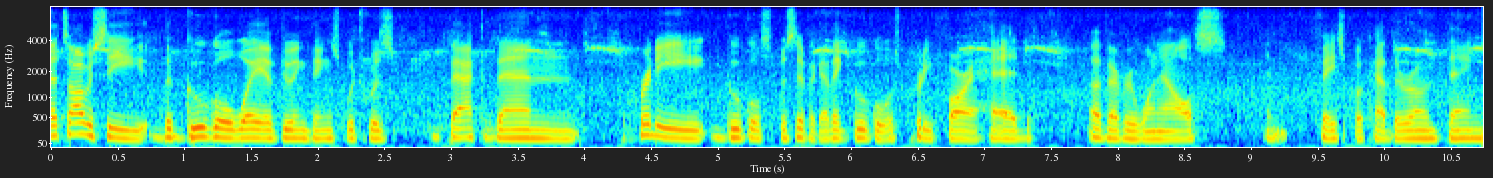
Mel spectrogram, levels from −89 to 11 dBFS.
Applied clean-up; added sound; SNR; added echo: none; Bird vocalization, bird call, bird song; 19 dB; none.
